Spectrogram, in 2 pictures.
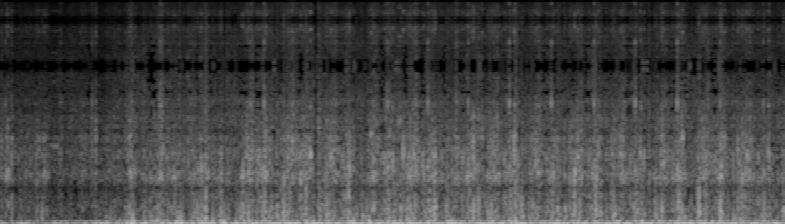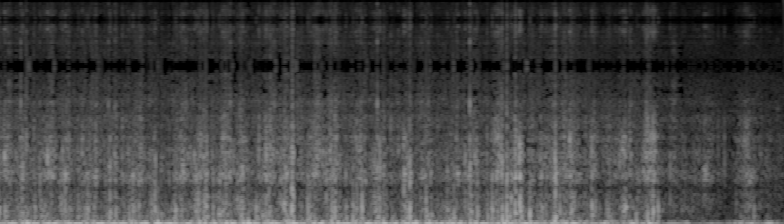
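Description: Tyres rattle and crunch over a bumpy dirt trail.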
